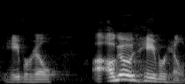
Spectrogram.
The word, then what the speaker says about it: Haverhill: I I had like eight different ways of pronouncing this given to me in the comments. We have places nearby that are Haverford and Havertown. That's why I've been saying Havill, but I guess it's Haveril or Haverhill.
